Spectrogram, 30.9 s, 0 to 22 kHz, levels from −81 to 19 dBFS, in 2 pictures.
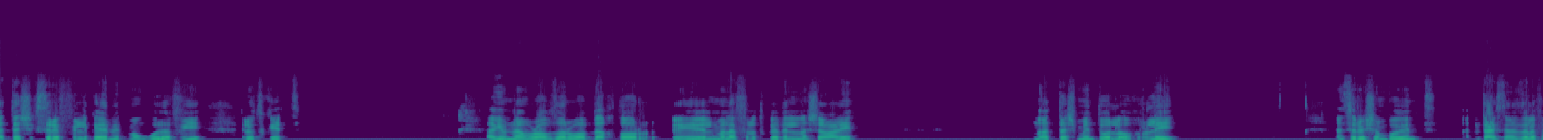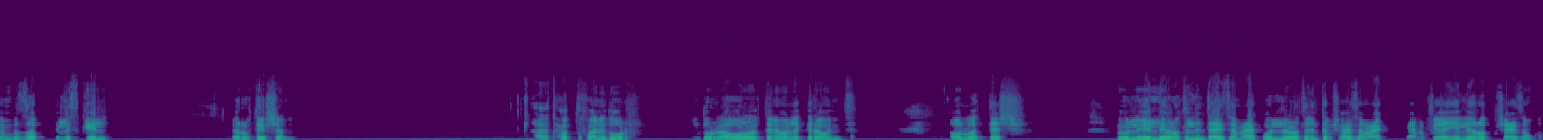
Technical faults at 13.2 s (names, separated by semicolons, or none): noise suppressor applied to music or sounds; sound cut by the noise suppressor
